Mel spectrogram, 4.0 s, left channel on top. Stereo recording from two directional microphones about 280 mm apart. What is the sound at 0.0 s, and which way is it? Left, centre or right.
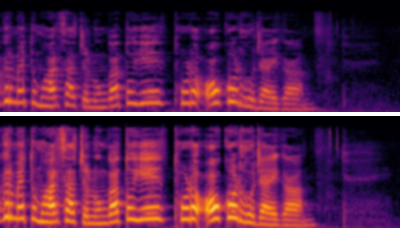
A woman's voice, right.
